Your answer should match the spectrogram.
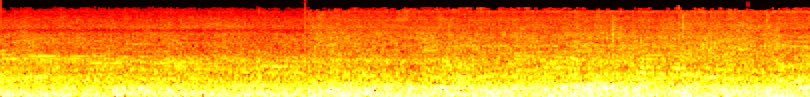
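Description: Steady background hum of a large indoor public space: a continuous low rumble with a faint murmur of distant voices.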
